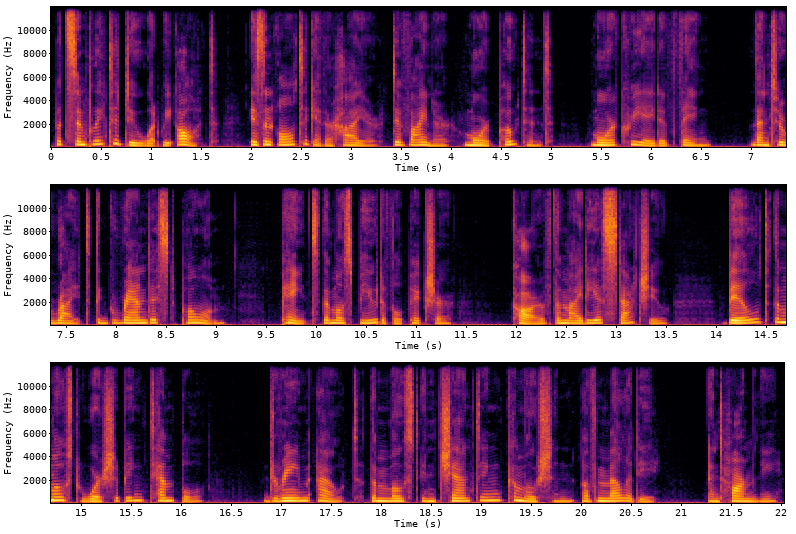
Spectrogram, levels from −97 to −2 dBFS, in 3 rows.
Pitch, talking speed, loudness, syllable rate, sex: 210 Hz, 130 wpm, -19 LUFS, 4.3 syllables/s, female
